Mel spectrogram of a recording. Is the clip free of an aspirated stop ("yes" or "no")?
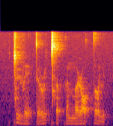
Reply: no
